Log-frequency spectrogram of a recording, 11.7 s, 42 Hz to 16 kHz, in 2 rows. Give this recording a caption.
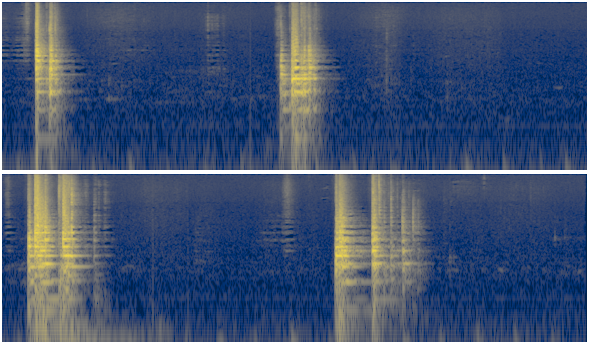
Me dropping a wooden batten on my driveway at various heights. I did it around 21:30 so there would be no traffic or bird noises etc. Nice clean sound.
If not, that's fine ๐Ÿ˜Š
The more the merrier. Thanks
